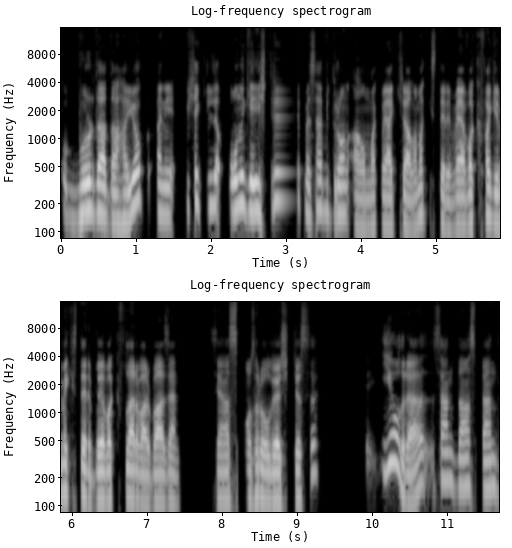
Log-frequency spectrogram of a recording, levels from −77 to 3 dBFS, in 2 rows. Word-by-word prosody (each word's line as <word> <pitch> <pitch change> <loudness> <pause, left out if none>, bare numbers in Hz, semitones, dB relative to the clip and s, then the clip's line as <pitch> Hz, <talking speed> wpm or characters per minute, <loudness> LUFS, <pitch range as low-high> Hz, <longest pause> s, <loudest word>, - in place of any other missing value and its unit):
o - - -7 0.2
burada 165 -2 +5
daha 130 0 +1
yok. 215 +9 +2
Hani, 150 -3 -2 0.2
bir - - -8
şekilde 190 -1 -1 0.2
onu 175 +4 +4
geliştirip 215 - -1
mesela 165 +2 -2
bir 165 - -9
drone 155 -1 +1
almak 115 0 -4
veya 115 -1 +2
kiralamak 125 +6 -2
isterim 115 -5 -4
veya 115 0 +3
vakfa 130 +3 +1
girmek 135 0 0
isterim. 120 -4 -1
Böyle 115 0 +4
vakıflar 120 +1 +1
var 110 -2 +1
bazen 110 -1 +1 0.4
sena 115 0 -4
sponsor 125 +1 -5
oluyor 115 -1 +3
açıkçası. 120 - -4 0.6
E, 390 - -18
iyi 250 +5 -1
olur, 270 - +2
ha, 150 +12 +1
sen 185 -3 -3
dans; 160 0 -1
ben 150 0 -1
140 Hz, 180 wpm, -21 LUFS, 115-170 Hz, 0.6 s, burada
